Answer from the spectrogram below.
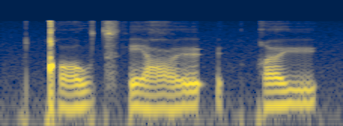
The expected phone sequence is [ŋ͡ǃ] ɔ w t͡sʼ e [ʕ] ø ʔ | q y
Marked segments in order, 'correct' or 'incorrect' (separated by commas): incorrect, correct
